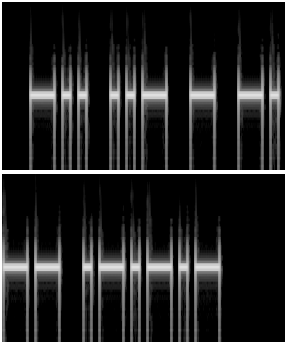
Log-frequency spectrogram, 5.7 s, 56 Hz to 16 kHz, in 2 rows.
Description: Morse code, heard as a keyed tone, about 15 wpm, 700 Hz. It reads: DUTY.
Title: Sentences from Top 1500 Words 15wpm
